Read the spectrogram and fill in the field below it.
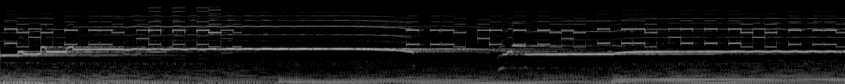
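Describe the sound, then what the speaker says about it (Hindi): A mobile phone ringtone plays during a classroom lesson, a bright, repeating electronic melody, loud and close, continuing steadily for several seconds with no talking. "फोन बज रहा है इनका।"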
